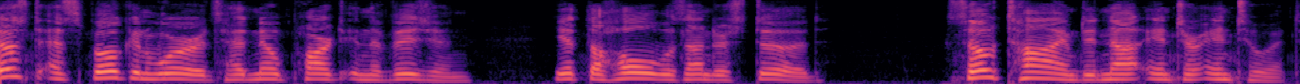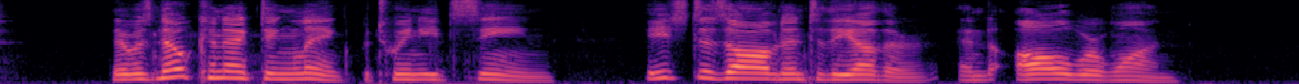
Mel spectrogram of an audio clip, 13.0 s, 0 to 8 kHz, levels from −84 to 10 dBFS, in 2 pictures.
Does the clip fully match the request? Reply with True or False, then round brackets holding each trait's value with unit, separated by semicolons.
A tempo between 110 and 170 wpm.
False (180 wpm)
